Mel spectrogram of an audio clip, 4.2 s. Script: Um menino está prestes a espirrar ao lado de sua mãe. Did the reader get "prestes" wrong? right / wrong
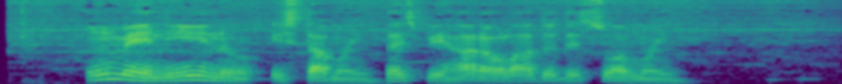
wrong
